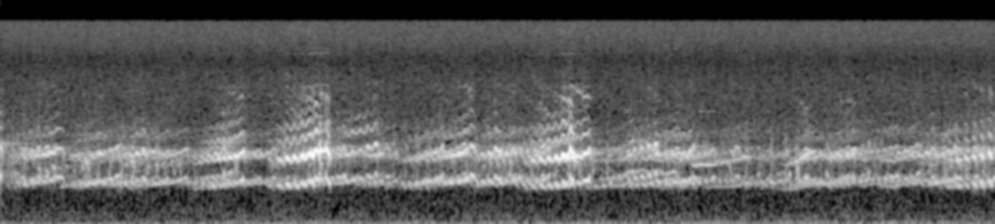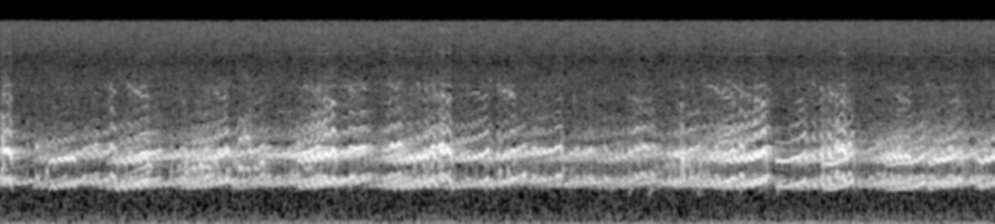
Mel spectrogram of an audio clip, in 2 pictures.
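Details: Mountain brown frogs, Rana ornativentris, calling in the Kuma basin of Kumamoto, Japan; a dense continuous chorus of many overlapping low chuckling croaks, with louder bursts every second or two over a steady murmur.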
